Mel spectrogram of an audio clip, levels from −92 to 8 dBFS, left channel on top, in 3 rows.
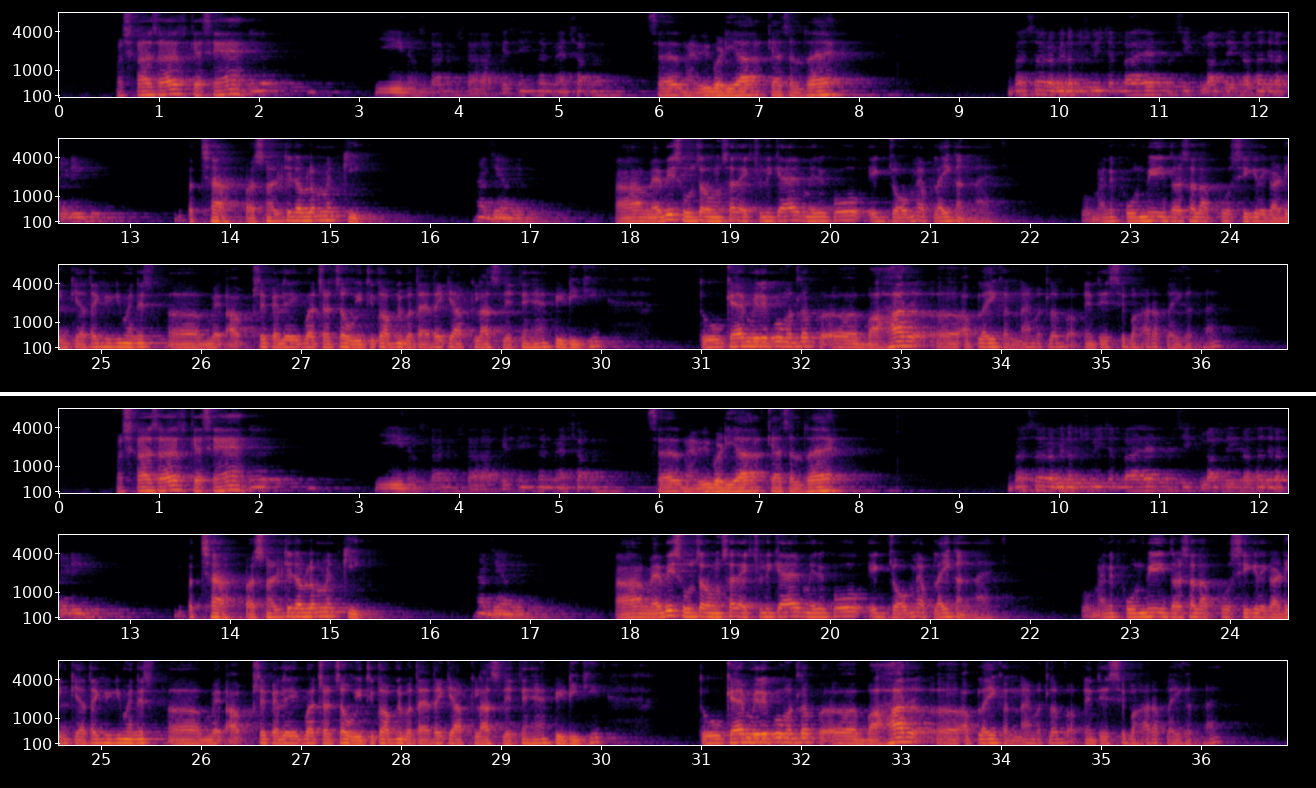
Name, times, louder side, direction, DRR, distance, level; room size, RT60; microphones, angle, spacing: voice 1, 0.6-1.9 6.0-7.8 13.6-15.4 17.9-21.6 22.5-30.0 31.0-36.2, right 1 dB, 15° right, 9 dB, 0.4 m, -30 dB
voice 2, 1.7-2.1 2.5-2.6 3.2-5.5 9.5-12.7 16.4-17.0 31.5-31.8, equal, 10° left, -1 dB, 1.4 m, -38 dB
22.0 x 15.0 x 2.8 m, 1.1 s
head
